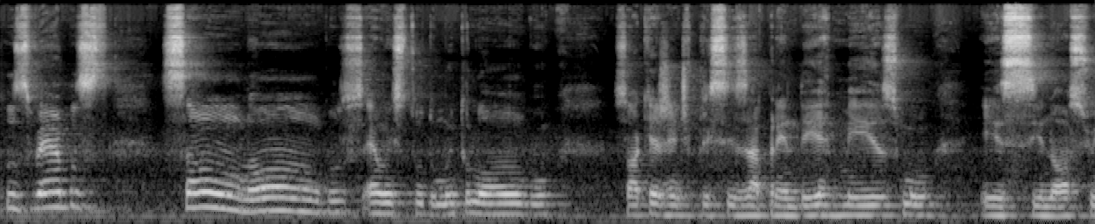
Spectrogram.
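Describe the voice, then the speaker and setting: A Brazilian man teaching a video lesson to sixth graders, checking in with the class as he explains and stretching out words to spell them slowly. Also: on the high side, mellow, slight background noise. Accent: Brazilian Portuguese.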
